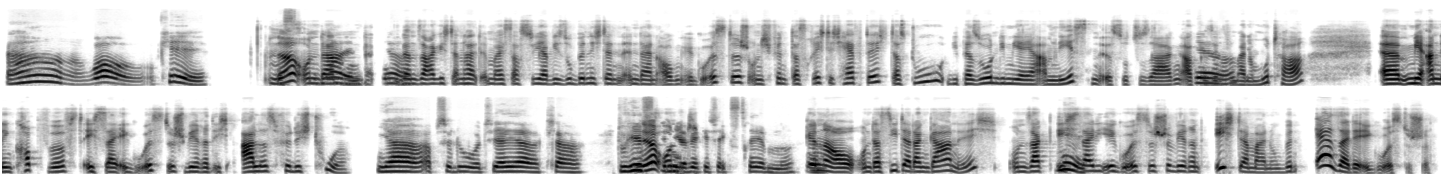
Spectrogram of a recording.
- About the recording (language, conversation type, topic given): German, unstructured, Wie kannst du deine Meinung sagen, ohne jemanden zu verletzen?
- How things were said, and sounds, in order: drawn out: "Ah"; other background noise; stressed: "ich"; stressed: "er"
